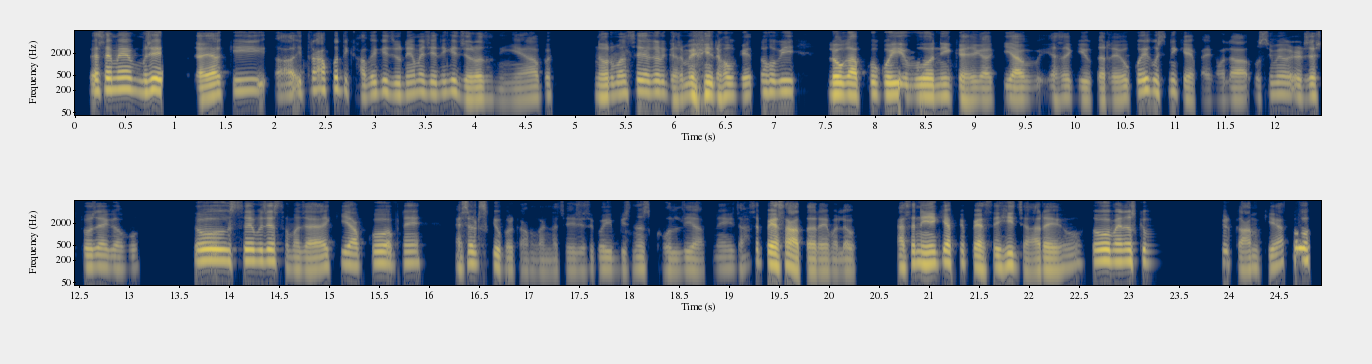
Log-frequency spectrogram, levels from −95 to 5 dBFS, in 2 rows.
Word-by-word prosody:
तो -, -, +1 dB
ऐसे 210 Hz, +2 st, +6 dB
में 215 Hz, +1 st, +5 dB
मुझे 200 Hz, 0 st, +6 dB
बताया 135 Hz, -6 st, +1 dB
कि 195 Hz, -, -7 dB
अ, -, -, -6 dB
इतना 205 Hz, 0 st, -6 dB
आपको 205 Hz, +2 st, 0 dB
दिखावे 165 Hz, -6 st, -8 dB
की 185 Hz, +2 st, -3 dB
दुनिया 155 Hz, 0 st, -5 dB
में 180 Hz, -, -4 dB
जीने 170 Hz, +1 st, -6 dB
की 185 Hz, -1 st, -1 dB
ज़रूरत 120 Hz, -3 st, -3 dB
नहीं 105 Hz, 0 st, -21 dB
है। 110 Hz, -, -13 dB
आप 125 Hz, +3 st, -9 dB, 0.5 s
नॉर्मल 145 Hz, +5 st, -1 dB
से 185 Hz, +3 st, 0 dB
अगर 175 Hz, -1 st, 0 dB
घर 125 Hz, -5 st, -8 dB
में 150 Hz, 0 st, +3 dB
ही 160 Hz, -, +7 dB
रहोगे 145 Hz, +1 st, -2 dB
तो 175 Hz, 0 st, -2 dB
भी 185 Hz, +1 st, -1 dB, 0.4 s
लोग 160 Hz, 0 st, +9 dB
आपको 150 Hz, +2 st, +3 dB
कोई 155 Hz, 0 st, +5 dB
वो 140 Hz, 0 st, +5 dB
नहीं 145 Hz, +1 st, -4 dB
कहेगा 115 Hz, -3 st, -5 dB
कि 120 Hz, +3 st, -10 dB
आप 115 Hz, 0 st, -2 dB, 0.2 s
ऐसा 125 Hz, +1 st, -9 dB
क्यों 120 Hz, -1 st, -10 dB
कर 110 Hz, -, -6 dB
रहे 115 Hz, 0 st, -8 dB
हो। 125 Hz, -, -4 dB
कोई 190 Hz, +3 st, +4 dB
कुछ 185 Hz, -1 st, -5 dB
नहीं 185 Hz, -, -7 dB
कह 120 Hz, -, -4 dB
पाएगा 105 Hz, 0 st, -21 dB
मतलब 115 Hz, 0 st, -8 dB
उसी 135 Hz, +4 st, -16 dB
में 160 Hz, 0 st, -6 dB
ऐडजस्ट 140 Hz, -1 st, -5 dB
हो 135 Hz, -, 0 dB
जाएगा 135 Hz, -3 st, -5 dB
वो 125 Hz, +1 st, -18 dB, 0.6 s
तो 195 Hz, +1 st, +8 dB
उससे 195 Hz, +1 st, +2 dB
मुझे 190 Hz, 0 st, +3 dB
समझ 120 Hz, -10 st, -12 dB
आया 120 Hz, +3 st, -2 dB
कि 160 Hz, +4 st, -7 dB
आपको 155 Hz, +3 st, -1 dB
अपने 170 Hz, +2 st, -5 dB, 0.4 s
एसेट्स 160 Hz, +6 st, -3 dB
के -, -, -8 dB
ऊपर 115 Hz, -2 st, -10 dB
कम 105 Hz, -1 st, -22 dB
करना 105 Hz, 0 st, -19 dB
चाहिए 110 Hz, +1 st, -18 dB
जैसे 105 Hz, 0 st, -20 dB
कोई 115 Hz, 0 st, -9 dB
बिज़नेस 115 Hz, +1 st, -14 dB
खोल 110 Hz, -1 st, -13 dB
दिया 115 Hz, -1 st, -9 dB
आपने 120 Hz, +3 st, -19 dB
जहाँ 120 Hz, +1 st, -21 dB
से -, -, -9 dB
पैसा 150 Hz, -6 st, +6 dB
आता 110 Hz, -2 st, -1 dB
रहे 105 Hz, 0 st, -6 dB
मतलब 105 Hz, 0 st, -12 dB, 0.4 s
ऐसा 135 Hz, +6 st, -2 dB
नहीं 165 Hz, -2 st, +4 dB
है 165 Hz, -, +5 dB
कि 180 Hz, -, +1 dB
आपके 175 Hz, 0 st, +1 dB
पैसे 130 Hz, 0 st, 0 dB
ही 150 Hz, +4 st, +1 dB
जा 110 Hz, -5 st, -12 dB
रहे 110 Hz, -1 st, -2 dB
हो। 135 Hz, +7 st, -13 dB
तो 190 Hz, +1 st, +7 dB
मैंने 185 Hz, 0 st, +3 dB
उसके 190 Hz, +1 st, 0 dB
फिर 170 Hz, -1 st, -23 dB, 0.6 s
काम 115 Hz, +2 st, -7 dB
किया 130 Hz, +5 st, -7 dB
तो 210 Hz, 0 st, +7 dB
140 Hz, 230 wpm, -21 LUFS, 115-170 Hz, 0.6 s, लोग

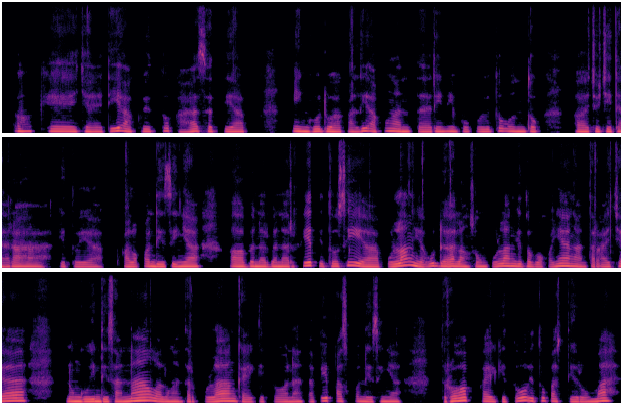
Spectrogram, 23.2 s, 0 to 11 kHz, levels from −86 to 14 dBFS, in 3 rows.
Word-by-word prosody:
Oke, 195 Hz, -2 st, -1 dB
jadi 175 Hz, +1 st, -3 dB, 0.2 s
aku 185 Hz, +1 st, -9 dB, 0.2 s
itu, 215 Hz, -, -16 dB
Kak, 175 Hz, +5 st, -3 dB
setiap 180 Hz, -2 st, -3 dB, 0.6 s
minggu 185 Hz, -2 st, +2 dB
2 180 Hz, -3 st, +2 dB
kali 175 Hz, +5 st, -1 dB
aku 190 Hz, +4 st, -3 dB
nganterin 180 Hz, -2 st, 0 dB
ibuku 180 Hz, 0 st, -7 dB
itu 215 Hz, +5 st, -8 dB, 0.2 s
untuk, 180 Hz, 0 st, -1 dB, 0.5 s
eee, 175 Hz, -1 st, +2 dB
cuci 180 Hz, 0 st, -2 dB
darah 180 Hz, -1 st, -1 dB, 0.2 s
gitu 175 Hz, 0 st, -9 dB
ya. 165 Hz, -3 st, -4 dB, 0.2 s
Kalau 175 Hz, -1 st, 0 dB
kondisinya, 180 Hz, -1 st, +3 dB, 0.4 s
eee, 180 Hz, -1 st, +4 dB
bener-bener 180 Hz, -1 st, +3 dB
fit, 255 Hz, +1 st, +4 dB
itu 195 Hz, 0 st, -3 dB
sih 260 Hz, -5 st, +3 dB
ya 175 Hz, -1 st, +1 dB
pulang, 225 Hz, +10 st, +3 dB
ya 180 Hz, -, 0 dB
udah 200 Hz, -1 st, +2 dB
langsung 175 Hz, -1 st, 0 dB
pulang 210 Hz, +3 st, +3 dB
gitu, 190 Hz, -1 st, -1 dB
pokoknya 180 Hz, +7 st, +2 dB
nganter 170 Hz, -3 st, -2 dB
aja, 170 Hz, +4 st, -2 dB, 0.8 s
nungguin 185 Hz, 0 st, +5 dB
di 180 Hz, -, +2 dB
sana, 200 Hz, +9 st, +4 dB
lalu 195 Hz, -6 st, +2 dB
nganter 175 Hz, +1 st, -4 dB
pulang 200 Hz, +5 st, +3 dB
kayak 165 Hz, -4 st, -5 dB
gitu. 165 Hz, 0 st, -7 dB
Nah 170 Hz, +1 st, -1 dB
tapi 175 Hz, +8 st, -2 dB
pas 200 Hz, -2 st, -4 dB
kondisinya 180 Hz, -1 st, -1 dB, 0.6 s
drop 215 Hz, +9 st, +4 dB, 0.2 s
kayak 190 Hz, -2 st, 0 dB
gitu, 225 Hz, +9 st, 0 dB
itu 220 Hz, +1 st, -2 dB
pas 205 Hz, -2 st, -2 dB
di 175 Hz, -, -3 dB
rumah, 180 Hz, +8 st, +2 dB
180 Hz, 140 wpm, -27 LUFS, 175-195 Hz, 0.8 s, nungguin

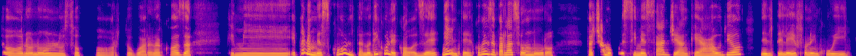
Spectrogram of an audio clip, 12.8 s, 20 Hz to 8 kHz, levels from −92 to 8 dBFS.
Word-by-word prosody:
tono 215 Hz, -, 0 dB
non 220 Hz, -, +1 dB
lo 210 Hz, -1 st, -1 dB
sopporto. 95 Hz, -, -8 dB
Guarda 95 Hz, -2 st, -3 dB
è -, -, -3 dB
una 195 Hz, -, -1 dB
cosa 245 Hz, 0 st, +1 dB, 0.5 s
che 220 Hz, -, -6 dB
mi 220 Hz, -1 st, 0 dB
e 260 Hz, -, -5 dB
poi 475 Hz, -, -1 dB
non 300 Hz, -, +7 dB
mi 230 Hz, -, +5 dB
ascoltano, 285 Hz, -, +1 dB
dico 350 Hz, +6 st, +1 dB
le 255 Hz, -9 st, +4 dB
cose, 190 Hz, +3 st, 0 dB
niente! 370 Hz, +9 st, +2 dB
Come 345 Hz, +7 st, +1 dB
se 305 Hz, -, +1 dB
parlassi 280 Hz, +3 st, +1 dB
a -, -, +5 dB
un 245 Hz, -2 st, +1 dB
muro. 170 Hz, -6 st, -1 dB, 0.4 s
Facciamo 255 Hz, -1 st, +1 dB
questi 450 Hz, -, -1 dB
messaggi, 235 Hz, +4 st, 0 dB
anche 200 Hz, 0 st, -1 dB
audio 250 Hz, -, 0 dB, 0.2 s
nel 200 Hz, -1 st, +2 dB
telefono, 215 Hz, +4 st, +1 dB
in 215 Hz, -, 0 dB
cui 100 Hz, -, -2 dB
225 Hz, 160 wpm, -19 LUFS, 195-260 Hz, 0.5 s, non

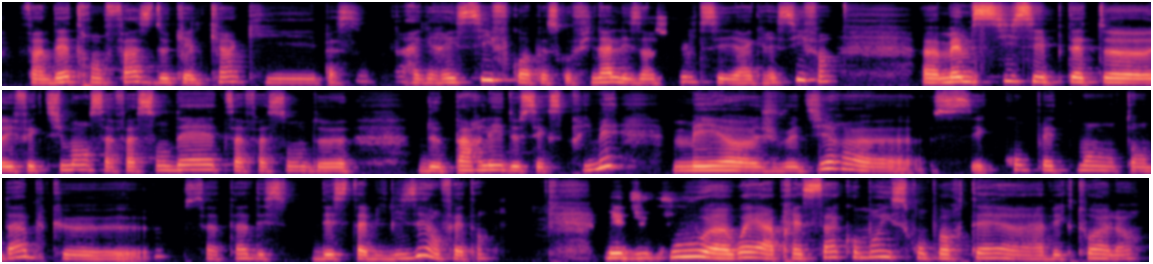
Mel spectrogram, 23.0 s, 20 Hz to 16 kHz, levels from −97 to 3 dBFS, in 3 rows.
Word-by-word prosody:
enfin 170 Hz, -, -3 dB
d'être 205 Hz, +5 st, 0 dB
en 190 Hz, -, -5 dB
face 210 Hz, +3 st, -2 dB
de 185 Hz, +1 st, -2 dB
quelqu'un 180 Hz, +4 st, -6 dB
qui 175 Hz, -4 st, -12 dB
passe -, -, -9 dB, 0.2 s
agressif, 190 Hz, -, +3 dB
quoi. 185 Hz, -11 st, -3 dB
Parce 170 Hz, -1 st, -2 dB
qu'au -, -, -10 dB
final 200 Hz, +1 st, 0 dB
les 175 Hz, -2 st, -3 dB
insultes 200 Hz, +5 st, -8 dB
c'est 180 Hz, -5 st, -1 dB
agressif, 185 Hz, -, -1 dB
hein, 230 Hz, 0 st, -10 dB, 0.6 s
heu, 180 Hz, -, +5 dB
même 210 Hz, +4 st, +6 dB
si 215 Hz, +4 st, +9 dB
c'est 225 Hz, -3 st, +8 dB
peut-être, 200 Hz, 0 st, 0 dB
heu, 180 Hz, -2 st, +5 dB
effectivement 190 Hz, +4 st, -3 dB
sa 190 Hz, -5 st, -1 dB
façon 180 Hz, +2 st, +1 dB
d'être, 215 Hz, +1 st, -2 dB
sa 185 Hz, -, -3 dB
façon 180 Hz, 0 st, -6 dB
de 165 Hz, -1 st, -4 dB, 0.5 s
de 170 Hz, +1 st, -1 dB
parler, 195 Hz, +4 st, -1 dB
de 185 Hz, -2 st, -1 dB
s'exprimer 195 Hz, -, 0 dB, 0.3 s
mais 185 Hz, +1 st, +4 dB
heu, 180 Hz, -2 st, +3 dB
je 160 Hz, -1 st, -12 dB
veux 170 Hz, +1 st, -6 dB
dire, 260 Hz, -, -3 dB
heu, 185 Hz, -7 st, -4 dB
c'est -, -, -1 dB
complètement 195 Hz, -2 st, -8 dB
entendable 180 Hz, +8 st, -7 dB
que 160 Hz, -3 st, -7 dB, 0.3 s
ça 180 Hz, -, -11 dB
t'a 190 Hz, +3 st, -7 dB
dés 180 Hz, -2 st, -8 dB, 0.3 s
déstabilisée 180 Hz, -, -2 dB
en -, -, -4 dB
fait, 175 Hz, -1 st, -6 dB
hein, 190 Hz, 0 st, -15 dB, 0.7 s
mais 210 Hz, 0 st, +7 dB
du 200 Hz, +1 st, -7 dB
coup, 255 Hz, +5 st, +4 dB
heu, 200 Hz, -4 st, +8 dB
ouais 230 Hz, +4 st, +2 dB
après 190 Hz, -1 st, -1 dB
ça 215 Hz, +6 st, +5 dB
comment 240 Hz, +1 st, -7 dB
il 260 Hz, -, -2 dB
se -, -, +1 dB
comportait, 200 Hz, 0 st, -4 dB
heu, 175 Hz, -2 st, -7 dB
avec 165 Hz, +1 st, -9 dB
toi 195 Hz, -, -3 dB
alors? 180 Hz, +1 st, -8 dB
190 Hz, 175 wpm, -22 LUFS, 175-210 Hz, 0.7 s, si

